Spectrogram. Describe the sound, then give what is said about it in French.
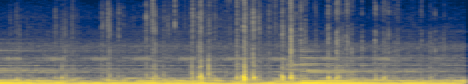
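Hooves of a galloping light grey Arabian thoroughbred clip-clop along a central drive in the countryside, a steady, rapid rhythm at an even, moderate level throughout. “Elle aperçoit alors une ombre qui remonte l'allée centrale sur le dos d'un magnifique pur sang arabe gris clair, lancé au galop.”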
